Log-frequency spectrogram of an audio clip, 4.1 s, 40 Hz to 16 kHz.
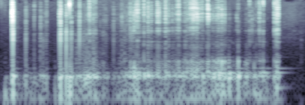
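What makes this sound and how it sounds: Long painted nails of both hands scratch up and down in a steady motion over the hollow metal mesh grille of a silver microphone. The result is a dense, low, rumbling scratch with a faint hum near 200 Hz, broken by several sharp, bright clicks. It fades out at the end.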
